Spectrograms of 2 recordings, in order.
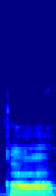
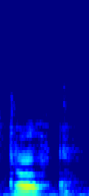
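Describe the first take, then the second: First: The syllable ends with a 'th' sound. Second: The syllable ends with a 'k' sound. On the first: The speaker calls it wrong. "It's not Goth" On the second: The speaker calls it right. "it's Gok"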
